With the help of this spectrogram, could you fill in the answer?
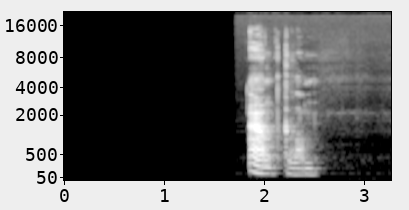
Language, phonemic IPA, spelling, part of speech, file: Dutch, /ˈaŋkwɑm/, aankwam, verb, Nl-aankwam.ogg
- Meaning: singular dependent-clause past indicative of aankomen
